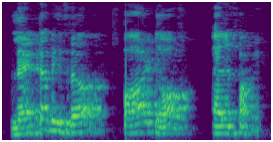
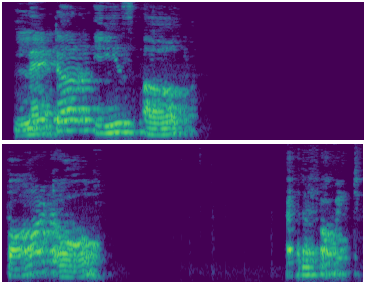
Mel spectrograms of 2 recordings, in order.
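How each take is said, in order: First: Definition repeated in measured phrases, short pauses; measured recap. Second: Very slow, long pauses between word groups; slow dictation. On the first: Teacher repeating the definition for children, measured recap. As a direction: say it deliberately, with only brief breaks. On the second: Teacher giving children the definition of letter, slow dictation. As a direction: dictate it piece by piece, drawn out. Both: Shown as a demonstration.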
